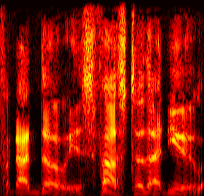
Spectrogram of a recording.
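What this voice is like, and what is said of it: Sinister imitation of another person. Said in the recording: “That's not the Darlington accent of Rob Smedley ... I'm just doing it slightly more sinisterly”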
